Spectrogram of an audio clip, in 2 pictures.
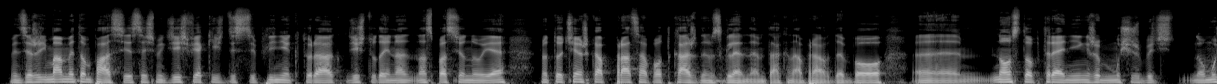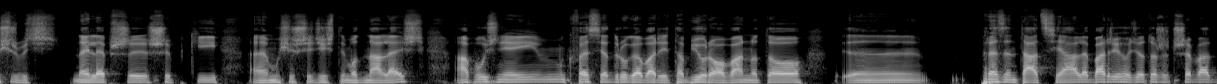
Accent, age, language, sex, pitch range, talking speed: native, 20-39, Polish, male, 90-105 Hz, 155 wpm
